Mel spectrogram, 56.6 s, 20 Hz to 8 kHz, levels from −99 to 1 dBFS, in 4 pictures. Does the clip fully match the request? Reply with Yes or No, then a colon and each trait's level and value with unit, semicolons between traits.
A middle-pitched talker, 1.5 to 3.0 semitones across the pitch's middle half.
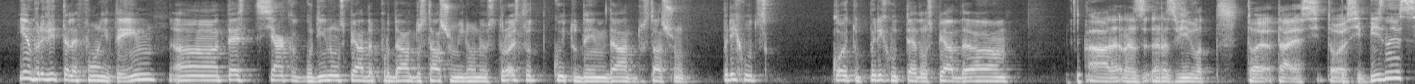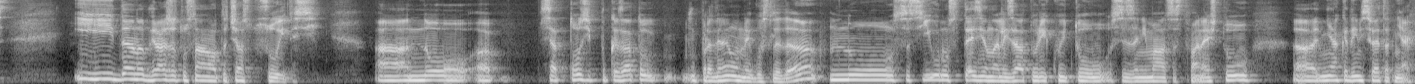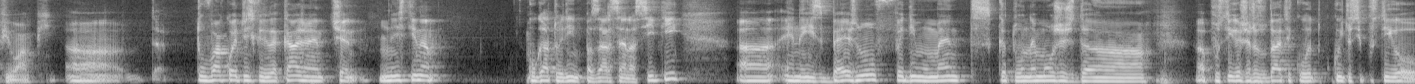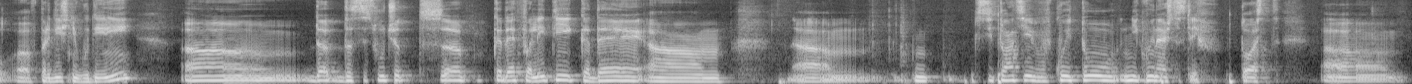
No: medium, 150 Hz; average, 3.4 semitones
